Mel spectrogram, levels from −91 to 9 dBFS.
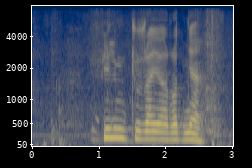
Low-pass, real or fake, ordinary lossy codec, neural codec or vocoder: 7.2 kHz; real; none; none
